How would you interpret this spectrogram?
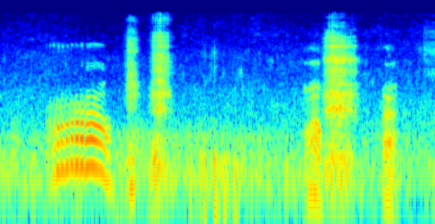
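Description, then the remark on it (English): Penguins call: a loud, wavering braying cry followed by several harsh, breathy snorting bursts, with a low rumbling background between calls and no voices. “Those penguins, bad sound.”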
